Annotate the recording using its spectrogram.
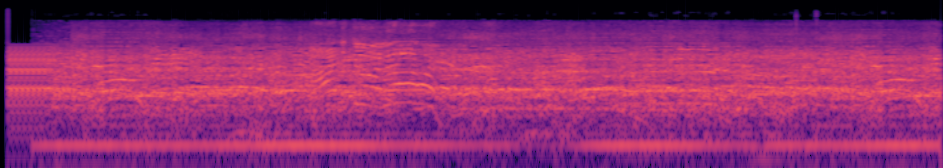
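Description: A crowd of men shouts and jostles in a scuffle.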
